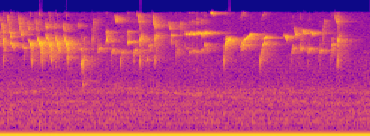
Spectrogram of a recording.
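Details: Goldfinch-canary cross singing continuously, a fast, tinkling stream of high chirps, twitters and short trills with a faint background hum.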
